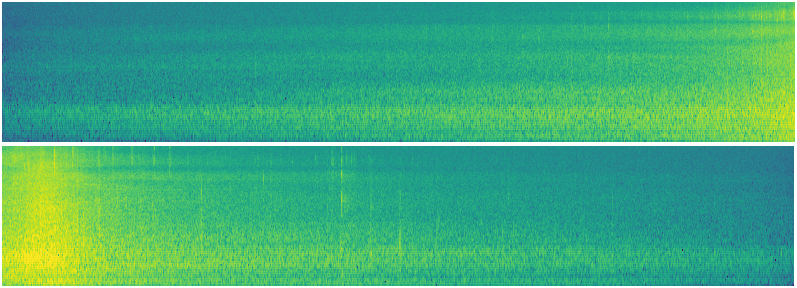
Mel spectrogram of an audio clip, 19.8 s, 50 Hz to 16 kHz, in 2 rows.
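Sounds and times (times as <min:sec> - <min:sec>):
Jeep Cherokee passing slowly: 0:02.8 - 0:18.5.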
